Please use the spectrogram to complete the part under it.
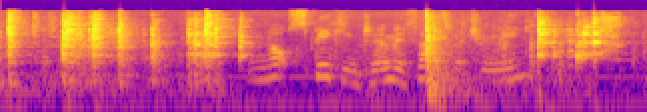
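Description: A cupboard door opens and closes with a knock.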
